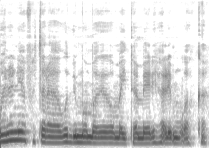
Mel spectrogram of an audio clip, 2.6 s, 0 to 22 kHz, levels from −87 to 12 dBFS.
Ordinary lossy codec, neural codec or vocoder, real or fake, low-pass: none; none; real; none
